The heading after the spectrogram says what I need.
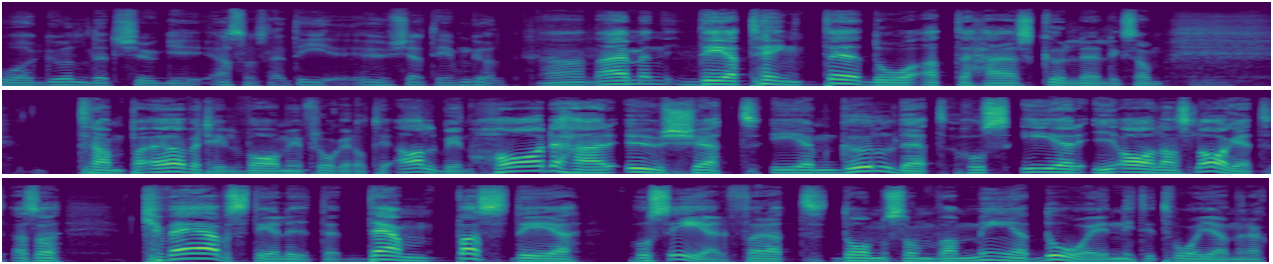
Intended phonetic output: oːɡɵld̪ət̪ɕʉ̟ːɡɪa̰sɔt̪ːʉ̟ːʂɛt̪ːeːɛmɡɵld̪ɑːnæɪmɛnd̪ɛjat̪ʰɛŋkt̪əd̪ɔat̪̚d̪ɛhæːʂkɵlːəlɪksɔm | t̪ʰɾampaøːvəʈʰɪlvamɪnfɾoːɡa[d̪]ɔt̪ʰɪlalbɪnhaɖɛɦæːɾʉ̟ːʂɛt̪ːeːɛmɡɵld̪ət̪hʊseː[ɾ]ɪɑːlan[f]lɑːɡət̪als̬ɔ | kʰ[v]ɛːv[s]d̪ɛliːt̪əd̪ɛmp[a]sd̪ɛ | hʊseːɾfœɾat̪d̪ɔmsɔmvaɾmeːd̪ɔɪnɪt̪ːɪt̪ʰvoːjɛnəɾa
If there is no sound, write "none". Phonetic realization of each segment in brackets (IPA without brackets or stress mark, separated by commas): d̪, ɾ, s, v, s, a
